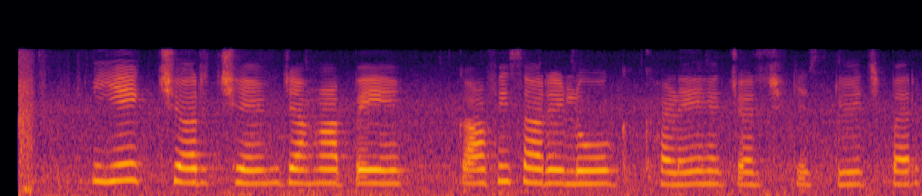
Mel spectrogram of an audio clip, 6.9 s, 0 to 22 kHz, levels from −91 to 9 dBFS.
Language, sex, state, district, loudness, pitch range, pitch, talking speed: Hindi, female, Bihar, West Champaran, -16 LUFS, 255-285 Hz, 270 Hz, 130 wpm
